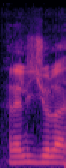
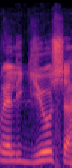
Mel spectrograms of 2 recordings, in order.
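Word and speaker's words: religiosa: नहीं, रेलिजियोला नहीं, और अच्छे से प्रोनाउंसिएशन सही करना पड़ेगा। बोलो क्या है? हाँ, याद कराया था ना। रेलिज, हाँ, रेलिजियोलिस बोल रहे तुम लोग। रेलिगियोसा है वो, रेलिगियोसा।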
